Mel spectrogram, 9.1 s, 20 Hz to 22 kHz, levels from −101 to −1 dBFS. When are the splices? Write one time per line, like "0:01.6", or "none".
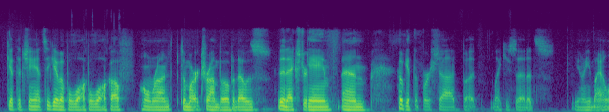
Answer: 0:01.3
0:02.6
0:04.1
0:04.6
0:06.1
